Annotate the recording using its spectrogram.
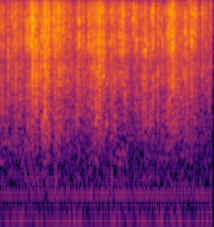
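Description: Clear plastic bag crinkling irregularly as a plastic model-kit sprue is slid out of it.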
